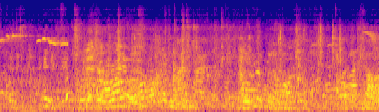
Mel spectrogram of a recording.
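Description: A crowd murmurs outdoors in the background.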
